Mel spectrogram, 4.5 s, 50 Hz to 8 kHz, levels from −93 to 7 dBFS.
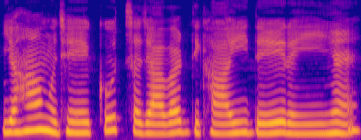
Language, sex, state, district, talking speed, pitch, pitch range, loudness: Hindi, female, Madhya Pradesh, Katni, 105 wpm, 220 Hz, 205-230 Hz, -13 LUFS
